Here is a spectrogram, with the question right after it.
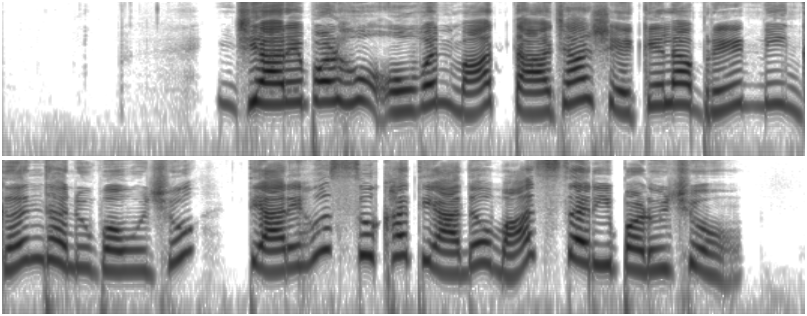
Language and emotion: Gujarati, happy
